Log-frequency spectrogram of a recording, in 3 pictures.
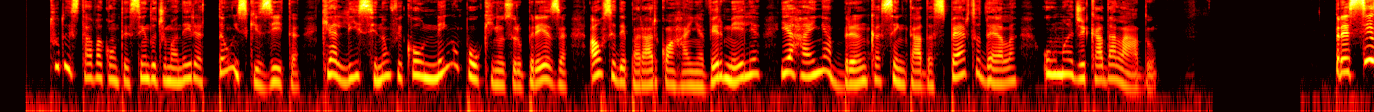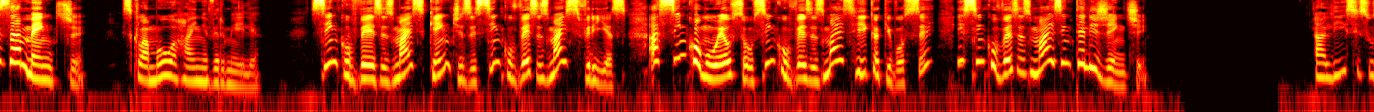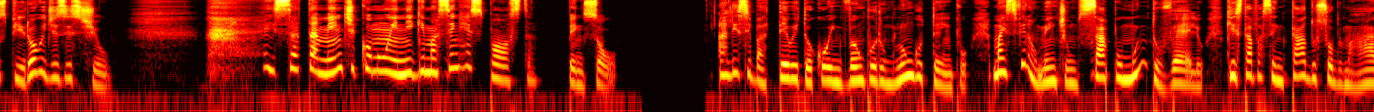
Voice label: Leitura; Alice; Fundação Dorina

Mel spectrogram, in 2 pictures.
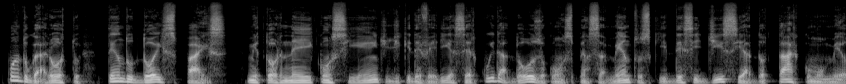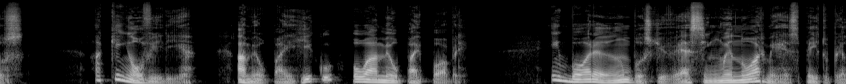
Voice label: audiolivro videoaula

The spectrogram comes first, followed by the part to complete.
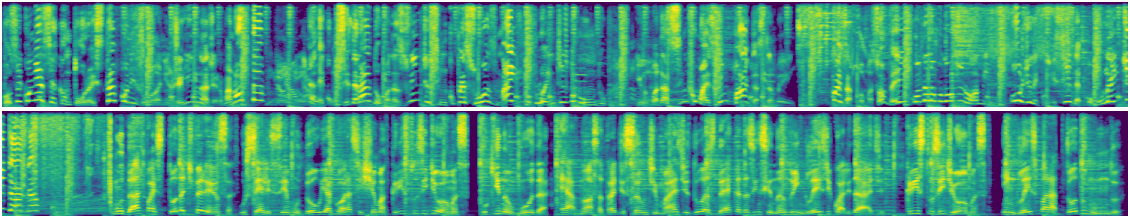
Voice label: Caricato; ChristusIdiomas

